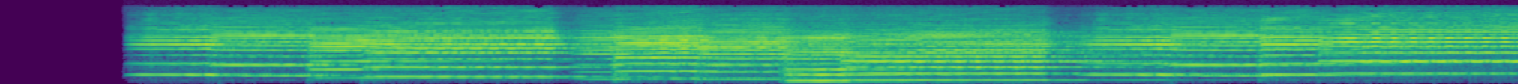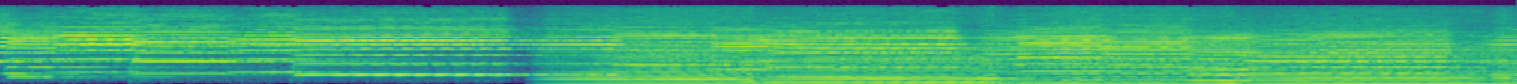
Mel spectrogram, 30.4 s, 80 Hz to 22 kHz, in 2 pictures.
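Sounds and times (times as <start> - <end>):
relaxing music on string instruments: 1.3 - 30.3.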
